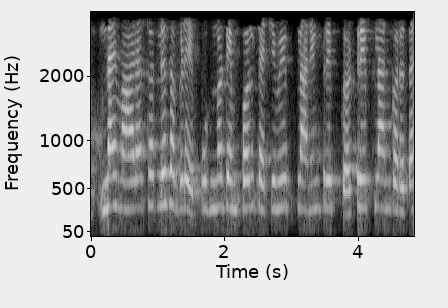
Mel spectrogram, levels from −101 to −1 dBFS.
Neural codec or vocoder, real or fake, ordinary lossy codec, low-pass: none; real; MP3, 32 kbps; 3.6 kHz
